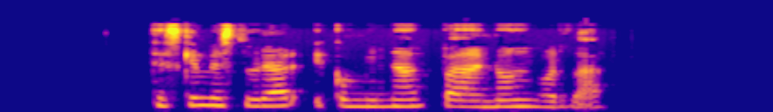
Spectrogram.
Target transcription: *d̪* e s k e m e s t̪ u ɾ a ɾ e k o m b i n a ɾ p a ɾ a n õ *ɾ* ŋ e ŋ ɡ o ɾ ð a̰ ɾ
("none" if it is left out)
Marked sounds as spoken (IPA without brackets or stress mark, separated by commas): t̪, none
